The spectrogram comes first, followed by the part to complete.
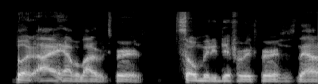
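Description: A man's voice comes across with a dry, close sound and no echo. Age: 30s. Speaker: social media creator on narcissism. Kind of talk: interview.

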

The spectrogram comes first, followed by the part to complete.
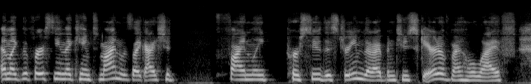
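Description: This woman has a plain, everyday voice, a fairly high pitch and an American accent. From US West Coast, San Diego area. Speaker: singer. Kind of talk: casual interview.

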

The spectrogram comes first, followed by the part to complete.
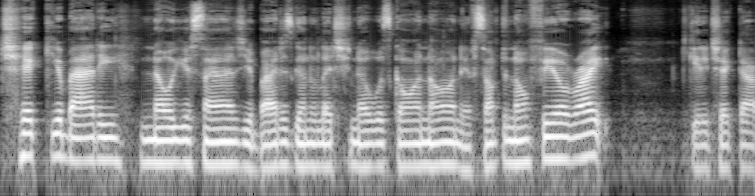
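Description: A man's fairly low-pitched voice at a moderate pace, with fairly even intonation. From US South. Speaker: podcast guest. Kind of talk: casual chat.

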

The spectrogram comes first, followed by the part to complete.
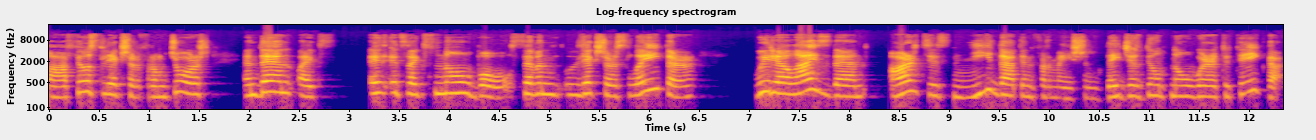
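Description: A woman's fairly high voice in a Russian accent, fairly slow, with ordinary pitch variation. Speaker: paint maker.

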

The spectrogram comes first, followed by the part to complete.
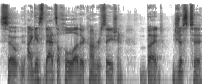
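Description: Over a silent background in a very clean recording, a man talks at a fairly slow pace in a plain, everyday voice. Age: 20s. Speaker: podcaster. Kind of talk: casual chat.

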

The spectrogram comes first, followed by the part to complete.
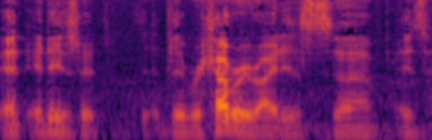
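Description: Here a man speaks in a very deep, low pitch with ordinary pitch variation. His voice is somewhat breathy. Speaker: business owner. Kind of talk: recorded interview. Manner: hesitant, repeating words.

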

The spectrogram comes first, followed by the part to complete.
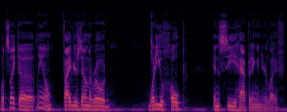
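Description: A man with an American accent at medium pitch, moderate pace and ordinary pitch variation, broken by long, frequent pauses. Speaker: podcast host. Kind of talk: casual interview chat.

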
